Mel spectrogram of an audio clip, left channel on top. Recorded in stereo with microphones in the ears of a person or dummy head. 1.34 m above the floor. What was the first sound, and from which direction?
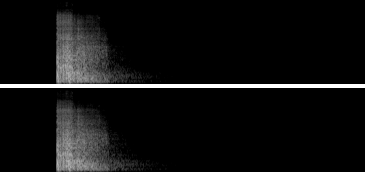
A gunshot, 5° left (ahead or behind).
